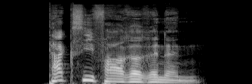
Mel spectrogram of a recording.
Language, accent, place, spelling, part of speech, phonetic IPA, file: German, Germany, Berlin, Taxifahrerinnen, noun, [ˈtaksiˌfaːʁəʁɪnən], De-Taxifahrerinnen.ogg
- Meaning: plural of Taxifahrerin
